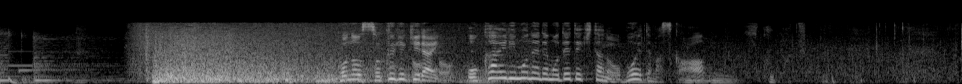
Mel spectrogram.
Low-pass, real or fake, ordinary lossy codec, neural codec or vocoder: 7.2 kHz; real; Opus, 64 kbps; none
